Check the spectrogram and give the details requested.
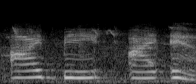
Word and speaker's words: ibis: It's I-B-I-S.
